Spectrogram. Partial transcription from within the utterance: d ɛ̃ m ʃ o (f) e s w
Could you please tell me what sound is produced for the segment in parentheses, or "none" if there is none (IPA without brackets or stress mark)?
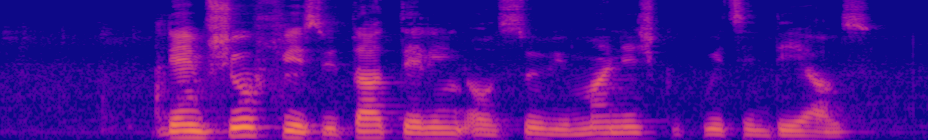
f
